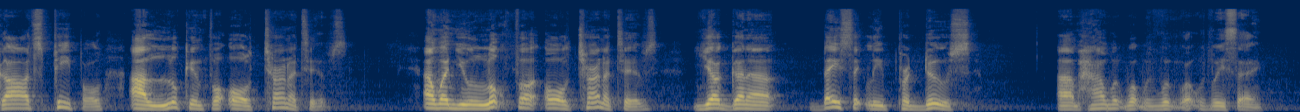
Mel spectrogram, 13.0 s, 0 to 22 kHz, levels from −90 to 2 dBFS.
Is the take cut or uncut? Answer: uncut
